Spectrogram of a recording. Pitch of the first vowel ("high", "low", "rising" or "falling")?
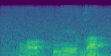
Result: low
